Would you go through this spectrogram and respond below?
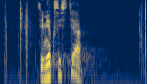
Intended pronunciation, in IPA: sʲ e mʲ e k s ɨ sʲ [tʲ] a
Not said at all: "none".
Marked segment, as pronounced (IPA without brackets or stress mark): tʲ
